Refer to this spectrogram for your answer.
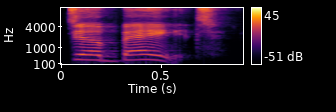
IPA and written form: dəbate (debate)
